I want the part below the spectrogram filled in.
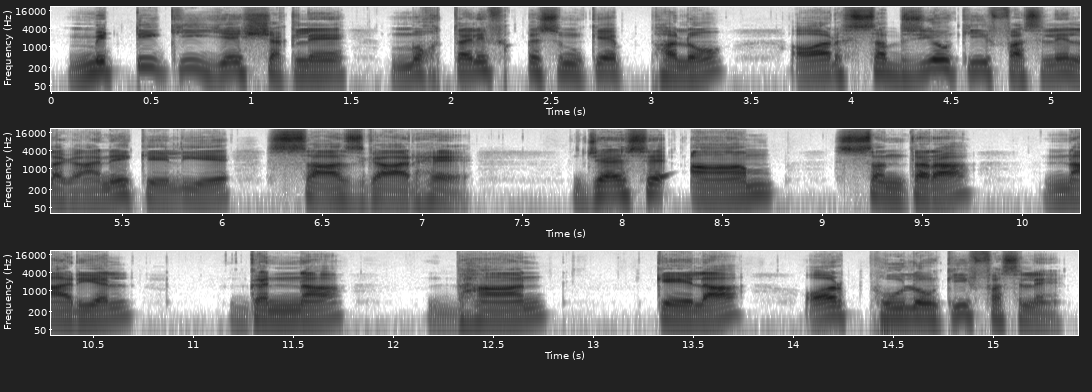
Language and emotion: Urdu, neutral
